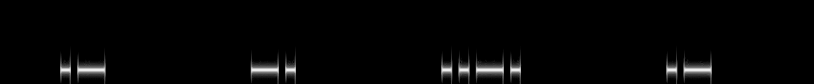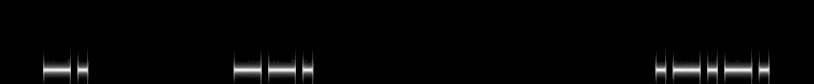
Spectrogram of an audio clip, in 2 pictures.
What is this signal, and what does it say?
Morse code, heard as a keyed tone, about 14 wpm, spaced as for 5 wpm, 680 Hz. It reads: ANFANG <AR>
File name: Morsekurs / Witze / Witz 24 Juni 2025 25 F70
